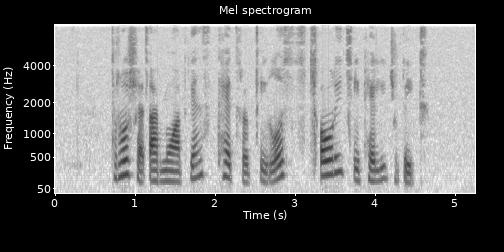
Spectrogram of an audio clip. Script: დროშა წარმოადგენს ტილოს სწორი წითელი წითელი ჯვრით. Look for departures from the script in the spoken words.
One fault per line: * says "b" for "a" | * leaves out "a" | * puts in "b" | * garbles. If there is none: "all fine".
* puts in "თეთრ"
* leaves out "წითელი"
